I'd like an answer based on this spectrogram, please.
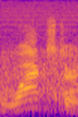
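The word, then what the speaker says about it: Waechter: He said, "It's Waxter, just like Beeswax." And so, Henry Waxter, congratulations.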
